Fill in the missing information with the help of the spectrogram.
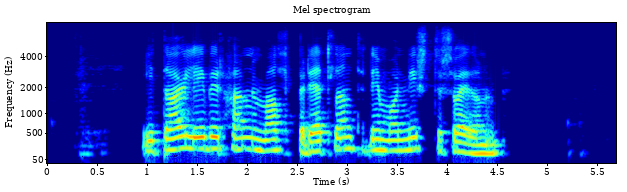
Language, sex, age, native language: Icelandic, female, 70-79, Icelandic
